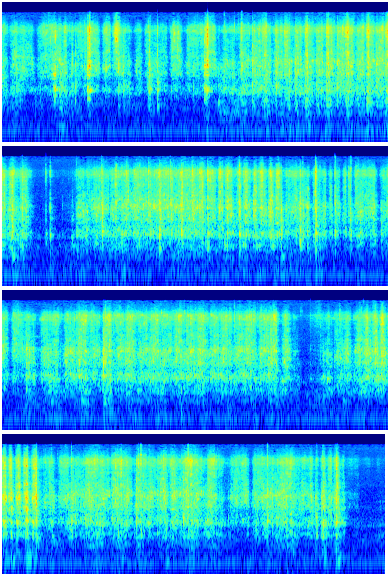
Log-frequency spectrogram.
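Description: Wire whisk beating thin crepe batter in a bowl: a fast, steady swishing with the wires clicking and scraping against the bowl. It breaks off briefly twice, a little over a quarter of the way in and about two-thirds through, and stops at the very end.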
